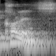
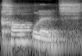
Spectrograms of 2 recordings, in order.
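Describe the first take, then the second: First: The first k sound has no puff of air. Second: The first k sound has a puff of air. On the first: The speaker calls it wrong. "আমরা generally বলি কলেজ, সঠিক উচ্চারণ কলেজ না" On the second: The speaker calls it right. "কলেজ উচ্চারণ হলো আমরা লিখি খ"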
